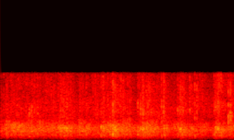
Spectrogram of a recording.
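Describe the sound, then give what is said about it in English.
Audience applause honoring a long-serving team of elders: many hands clap in a dense, steady wash for about two seconds, moderately loud and even, with no voices on top. “Can we just give them a clap as well?”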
